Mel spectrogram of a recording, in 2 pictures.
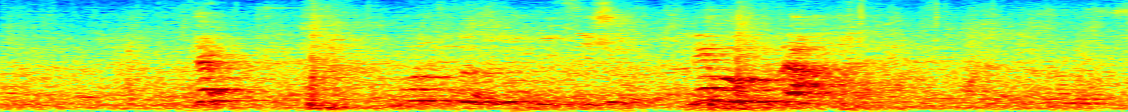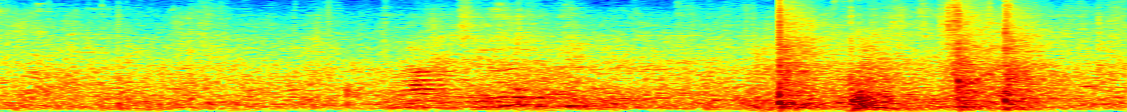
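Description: Boxing gloves thud against bodies and gloves in sharp bursts.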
